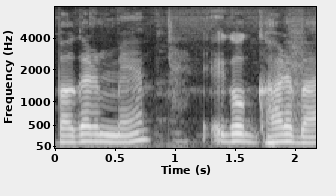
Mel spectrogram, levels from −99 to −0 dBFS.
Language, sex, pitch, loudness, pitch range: Bhojpuri, male, 150 Hz, -16 LUFS, 140-155 Hz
